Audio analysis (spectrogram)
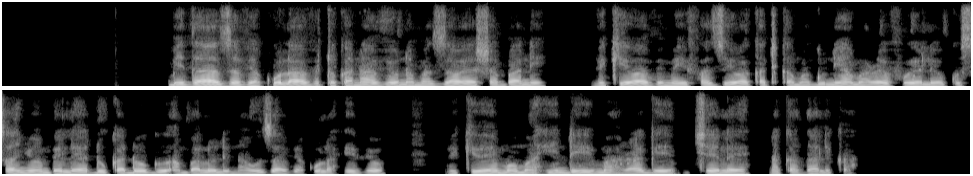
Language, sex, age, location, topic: Swahili, male, 25-35, Dar es Salaam, agriculture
